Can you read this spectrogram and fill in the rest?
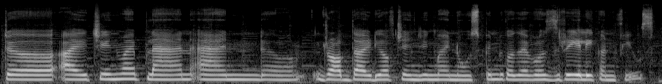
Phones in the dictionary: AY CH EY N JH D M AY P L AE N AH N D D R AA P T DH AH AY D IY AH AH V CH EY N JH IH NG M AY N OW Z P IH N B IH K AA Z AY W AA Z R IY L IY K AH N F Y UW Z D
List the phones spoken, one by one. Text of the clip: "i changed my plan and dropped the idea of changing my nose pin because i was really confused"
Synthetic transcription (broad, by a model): AY CH EY N JH M AY P L AE N AH N D D R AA P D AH AY D IY AH AH V CH EY N JH IH NG M AY N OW S P IH N B IH K AA Z AY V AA Z R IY L IY K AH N F Y UW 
